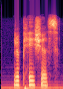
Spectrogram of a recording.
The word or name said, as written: rapacious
